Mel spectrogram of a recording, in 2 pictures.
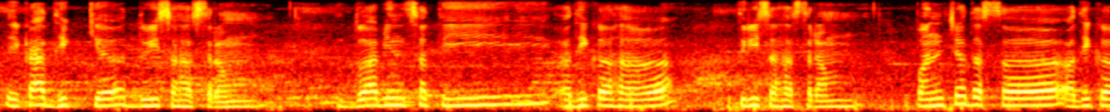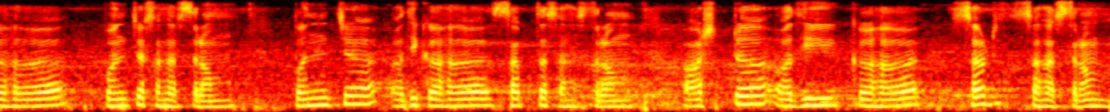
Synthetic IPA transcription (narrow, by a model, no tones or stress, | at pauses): eːkaːd̪ʱikjɐd̪wisɐɦɐsɾɐm | d̪ʋaːbinsɐt̪i | ɐd̪ʱikɐɦɐ | t̪ɾisɐɦɐsɾɐm | pɐɲt͡ʃɐd̪ɐsɐːd̪ʱikɐɦɐpɐɲt͡ʃɐsɐɦɐsɾɐm | pɐɲt͡ʃɐːd̪ʱikɐɦɐsɐp̚t̪ɐsɐɦɐsɾɐmɐʂʈɐɐd̪ʱikɐɦɐsɐʈsɐɦɐsɾɐm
